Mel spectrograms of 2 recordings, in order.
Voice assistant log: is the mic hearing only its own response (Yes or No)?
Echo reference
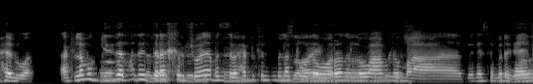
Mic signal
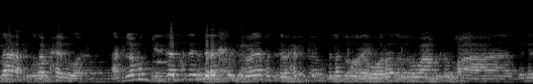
No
